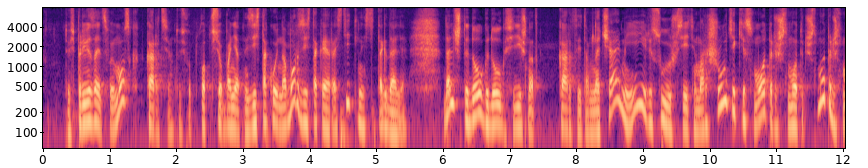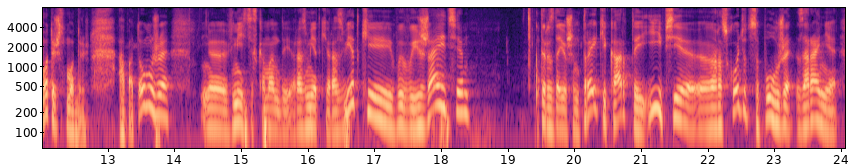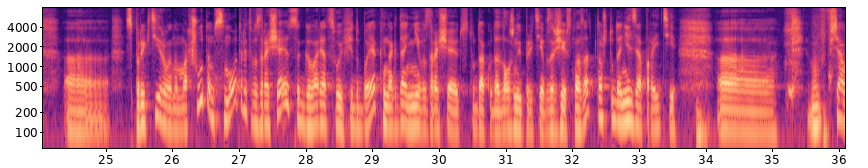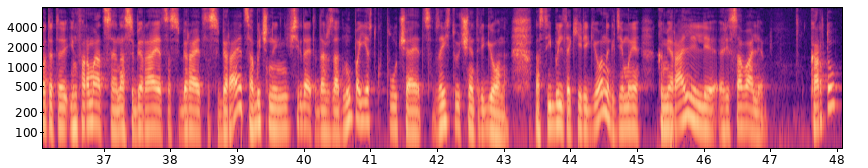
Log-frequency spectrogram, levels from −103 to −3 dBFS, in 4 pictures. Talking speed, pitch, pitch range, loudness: 145 wpm, 125 Hz, 115-140 Hz, -19 LUFS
